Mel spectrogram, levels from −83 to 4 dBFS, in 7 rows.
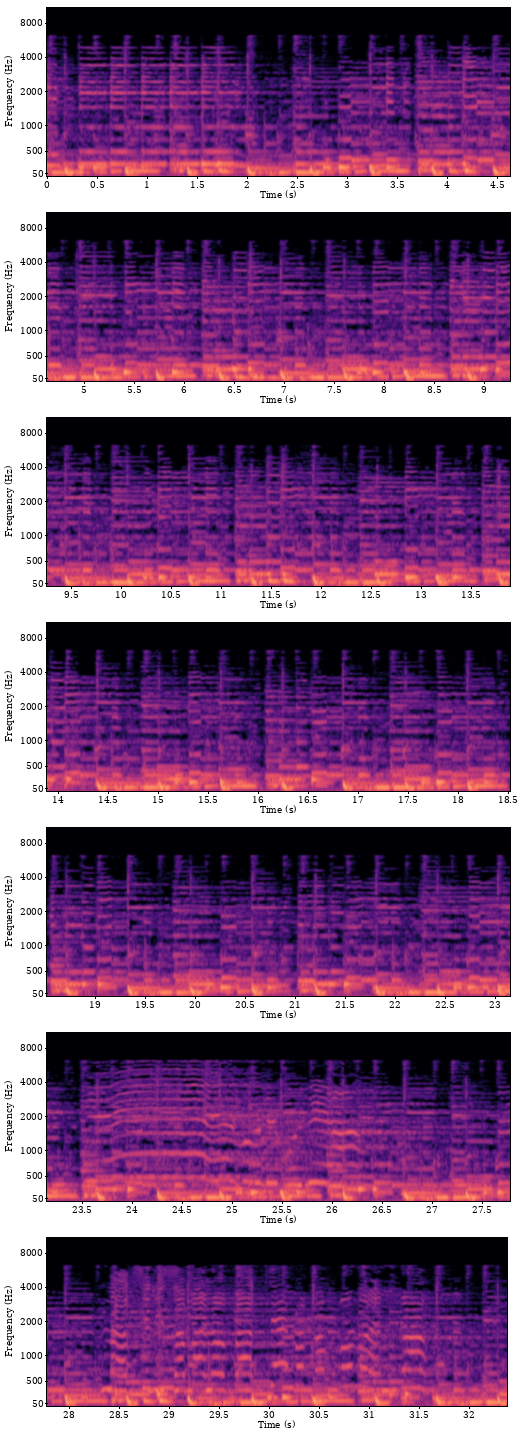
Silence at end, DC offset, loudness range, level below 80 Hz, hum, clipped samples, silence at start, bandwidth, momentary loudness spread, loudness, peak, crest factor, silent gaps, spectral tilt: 0 s; 0.4%; 1 LU; -28 dBFS; none; under 0.1%; 0 s; 6.6 kHz; 4 LU; -23 LUFS; -8 dBFS; 14 dB; none; -7.5 dB/octave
